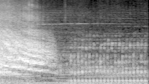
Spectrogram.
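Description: Loud animal roar sound effect from a cartoon, with the pitch falling, which breaks off just under a second in. A quieter, evenly pulsing low sound follows and fades.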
